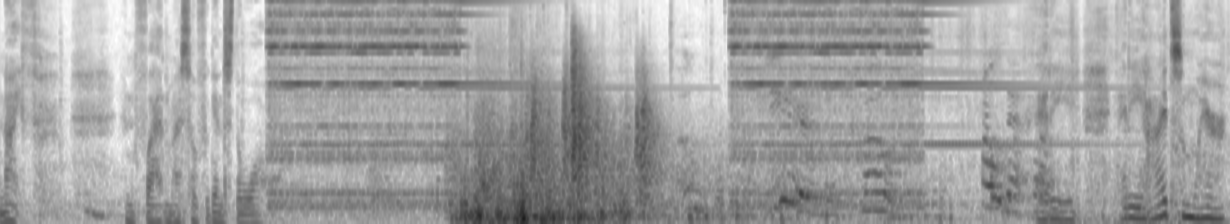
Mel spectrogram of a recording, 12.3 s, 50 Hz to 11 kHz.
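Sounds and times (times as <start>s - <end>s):
speech: 1.3s - 3.0s, 4.5s - 5.8s, 9.9s - 12.2s
telephone ringing in shrill bursts: 2.7s - 11.3s
rustling clattering noise with a vocal quality: 4.5s - 7.8s.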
